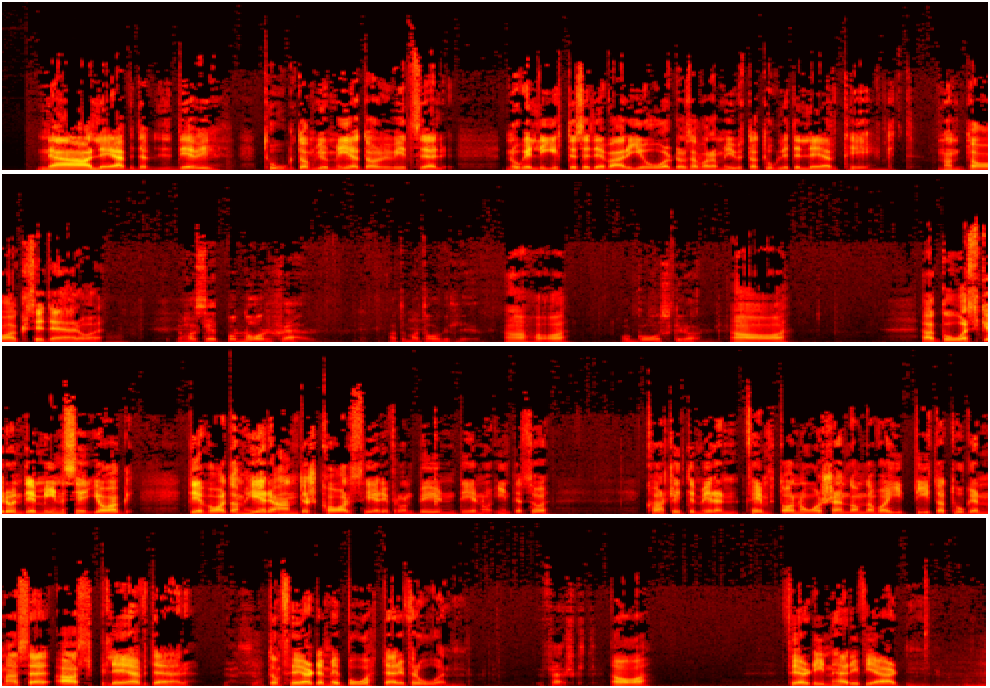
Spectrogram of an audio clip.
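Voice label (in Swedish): Gräsö Uppland, dialekter; Svenska sagor; Folkminnen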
